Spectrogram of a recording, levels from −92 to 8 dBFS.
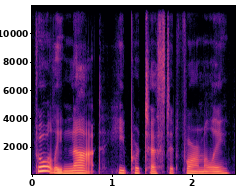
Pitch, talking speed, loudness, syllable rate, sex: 175 Hz, 120 wpm, -17 LUFS, 5.0 syllables/s, female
